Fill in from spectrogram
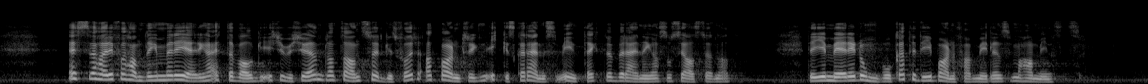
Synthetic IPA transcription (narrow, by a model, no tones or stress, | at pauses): ɛsʋeːɦɑɾɪfɔɾɦɑnd̪lɪŋənmɛɾɛjeːɾɪŋɑʔɛt̪ːəɾʋɑlɡəʔɪçʉːəçʉːəeːnblɑnt̪ɑːnt̪sœɾɡət̪fɔɾɑt̪̚bɑːɳət̪ʰɾʏɡ̪n̩ʔɪkːəskɑɾæɪnəsːɔmɪnt̪ʰɛkt̪ʋeːbəɾæɪnɪŋɑsʊsɪɑːlst̪œnɑ̰ːd̪ | d̪̥ɛjiːɾmeːɾɪlʊmbuːkɑt̪ʰɪld̪ɪbɑːɳəfɑmiːlɪənəsɔmɔɦɑmɪnst̪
